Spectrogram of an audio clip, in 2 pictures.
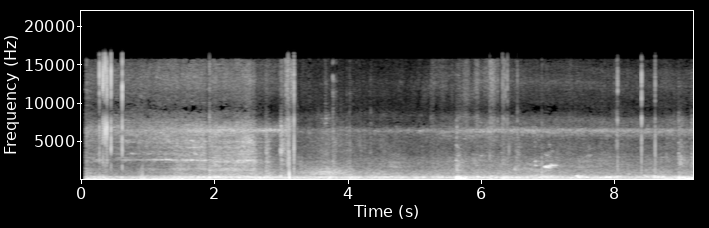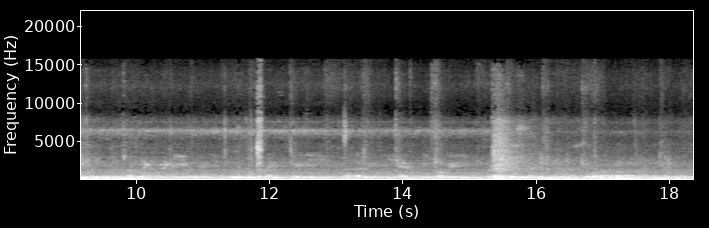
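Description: A tram idles with a steady electric hum.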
